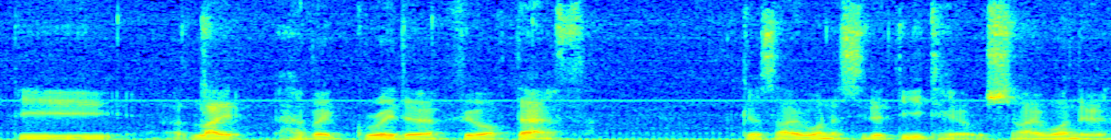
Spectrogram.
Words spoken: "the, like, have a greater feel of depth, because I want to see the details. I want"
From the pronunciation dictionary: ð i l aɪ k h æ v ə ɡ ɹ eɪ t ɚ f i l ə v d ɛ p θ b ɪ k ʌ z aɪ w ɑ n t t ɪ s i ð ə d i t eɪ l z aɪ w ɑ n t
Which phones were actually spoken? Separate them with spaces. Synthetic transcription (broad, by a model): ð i l aɪ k h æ v ə ɡ ɹ eɪ t ɚ f i l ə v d ɛ θ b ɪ k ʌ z aɪ w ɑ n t t ɪ s i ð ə d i t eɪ l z aɪ w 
